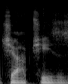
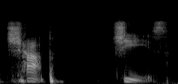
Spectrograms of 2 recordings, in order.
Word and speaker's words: chopped cheese: just different versions of chopped cheeses everywhere yeah also for the record apparently it's called a chop cheese like not chopped but I see the people who are non-new Yorkers call it chopped cheese because you know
